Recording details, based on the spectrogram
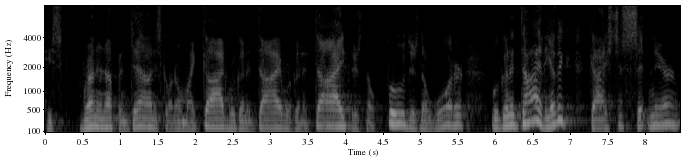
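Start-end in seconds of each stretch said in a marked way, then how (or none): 1.7-6.6 mock frantic, panicky babble, sounding sure of doom. Telling a joke about shipwrecked men, acting out a panicked man. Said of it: "one of them's just flipping out".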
